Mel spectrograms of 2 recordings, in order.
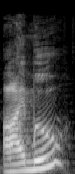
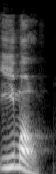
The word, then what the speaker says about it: Emo: the first two dang it's indeed emo I say it clay emo Finding Nemo that is how you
